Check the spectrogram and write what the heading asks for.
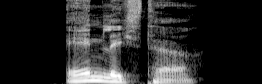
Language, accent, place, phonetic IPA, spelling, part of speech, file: German, Germany, Berlin, [ˈɛːnlɪçstɐ], ähnlichster, adjective, De-ähnlichster.ogg
- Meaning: inflection of ähnlich: 1. strong/mixed nominative masculine singular superlative degree 2. strong genitive/dative feminine singular superlative degree 3. strong genitive plural superlative degree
